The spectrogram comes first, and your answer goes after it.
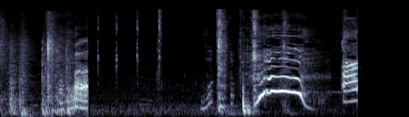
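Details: Domestic cat meowing once in a smooth rising-then-falling arc, about half a second long, set among bursts of human speech and short clicks.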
